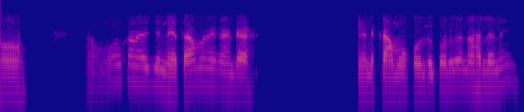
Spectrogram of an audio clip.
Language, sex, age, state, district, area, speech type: Odia, male, 18-30, Odisha, Subarnapur, urban, conversation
